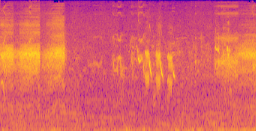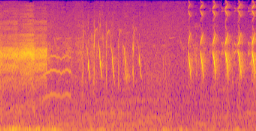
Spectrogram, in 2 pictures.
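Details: Myna alternating harsh hissing squawks with runs of whistled notes. A few low fluty whistles are heard, and the clip ends with an evenly spaced series of bright, clipped chirps.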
